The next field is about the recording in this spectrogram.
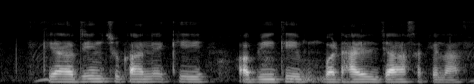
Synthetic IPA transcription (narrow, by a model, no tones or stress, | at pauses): keaɾint͡ʃukanekiə̰bid̪ʱibəɖʱaeld͡ʒasəkela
